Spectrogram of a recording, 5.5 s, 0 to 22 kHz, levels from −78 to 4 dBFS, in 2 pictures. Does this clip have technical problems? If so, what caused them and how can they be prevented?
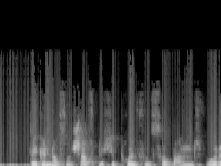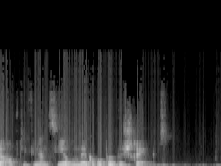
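Yes. A filter restarted on every block ticks throughout, forming a 172 Hz buzz that follows loudness and fits 256-sample blocks; spectrograms show evenly spaced vertical lines. Carry the filter's state from one block into the next instead of resetting it.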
